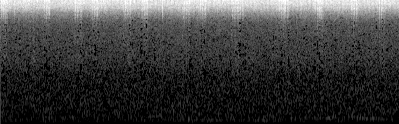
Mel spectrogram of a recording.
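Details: Night chorus of crickets, a continuous thin high-pitched ringing with irregular louder chirps roughly every second, and no other clear sounds.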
